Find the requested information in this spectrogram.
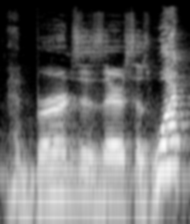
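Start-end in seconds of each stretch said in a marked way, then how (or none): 1.5-1.8 high, loud, rising demand; affronted outburst. Acted. Boss hearing himself insulted, loud affronted question. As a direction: snap back in mock offence.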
